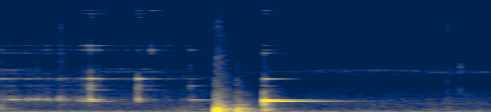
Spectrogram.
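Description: Steel gears and carrier parts of a Wheel Horse transaxle's differential clinking against each other as they are taken apart by hand. A few light metallic clinks, each with a short ring, with the loudest two close together about a second in.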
